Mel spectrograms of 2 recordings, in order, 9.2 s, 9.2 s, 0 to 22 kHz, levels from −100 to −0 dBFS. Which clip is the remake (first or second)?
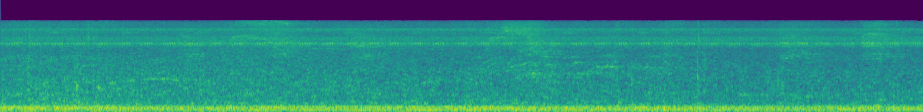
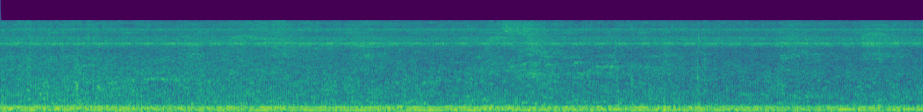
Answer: second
